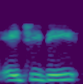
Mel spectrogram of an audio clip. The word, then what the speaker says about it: H-E-B: H-E-B or G-B? H-E-B. – Yeah, H-E-B. – Is that what people call it? – Yeah, that's what it is called. – Okay. – It's H-E-B. So H-E-B is, like, humongous.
